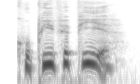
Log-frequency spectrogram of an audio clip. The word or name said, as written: kopipapir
